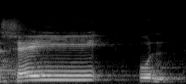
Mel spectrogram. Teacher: Dan perkara yang ketiga as-sakt, maknanya paus, dipaus sebentar atau diberhentikan sebentar di saat bertemu dengan Hamzah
